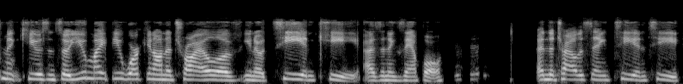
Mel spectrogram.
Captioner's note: mhmm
